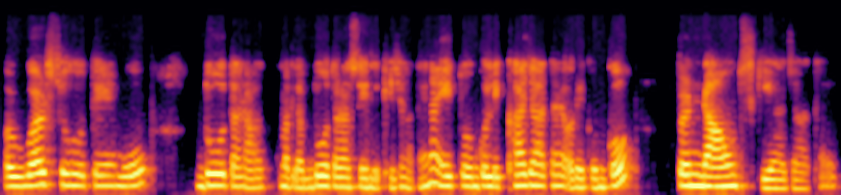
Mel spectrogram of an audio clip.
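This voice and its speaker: A woman university lecturer with a Pakistani accent, explaining terms patiently and reading English definitions slowly, in a muffled lo-fi recording. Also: medium pitch. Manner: patient, repeats checks like "theek hai ji" after each point. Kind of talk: classroom lecture mixing Urdu and English.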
